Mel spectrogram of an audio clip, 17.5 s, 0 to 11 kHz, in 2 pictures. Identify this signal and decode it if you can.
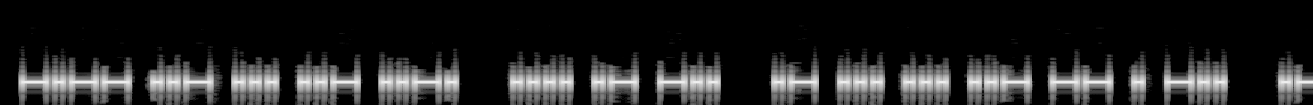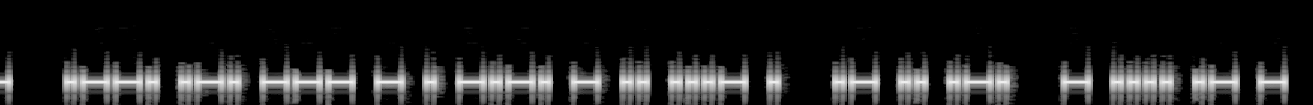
Morse code, heard as a keyed tone, about 22 wpm, 600 Hz. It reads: YUSUF HAD ASSUMED A PROTECTIVE AIR THAT
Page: Romanen Never af Ken Follet på engelsk.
